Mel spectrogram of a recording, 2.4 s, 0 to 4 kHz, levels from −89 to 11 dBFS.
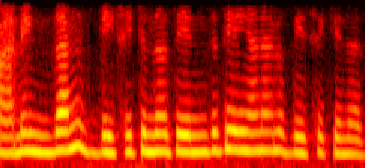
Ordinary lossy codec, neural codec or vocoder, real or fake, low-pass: none; codec, 16 kHz in and 24 kHz out, 0.6 kbps, FocalCodec, streaming, 2048 codes; fake; 3.6 kHz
